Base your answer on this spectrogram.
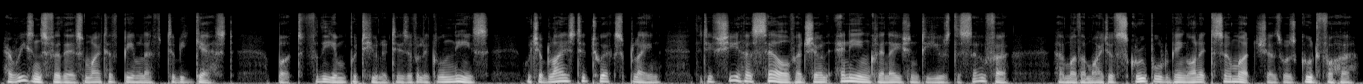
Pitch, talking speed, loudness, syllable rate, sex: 105 Hz, 225 wpm, -19 LUFS, 6.1 syllables/s, male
